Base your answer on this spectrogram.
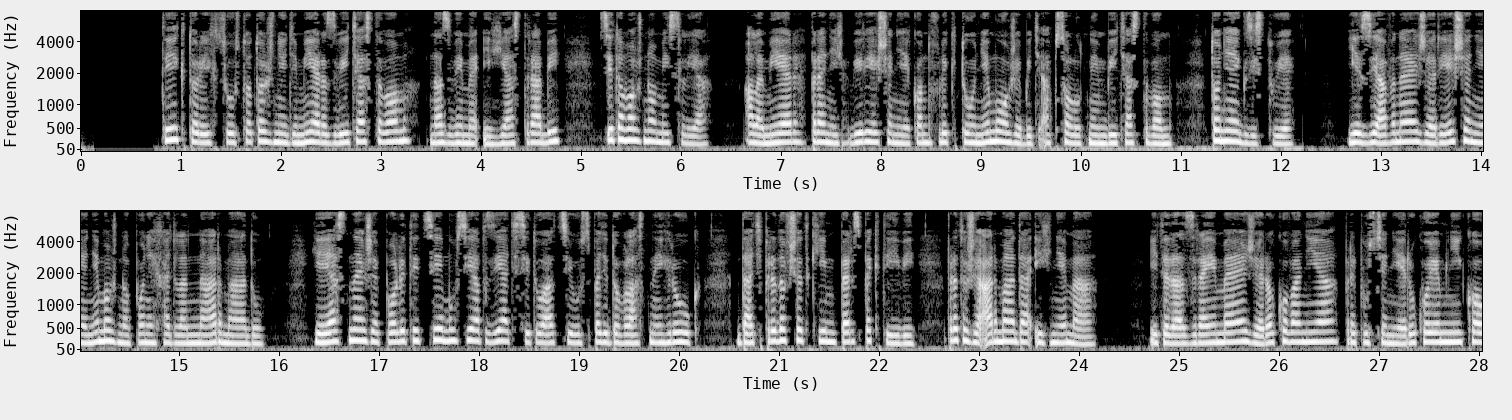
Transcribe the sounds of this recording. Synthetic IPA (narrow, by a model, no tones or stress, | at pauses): t̪iːkt̪ɔɾiːxt͡suːst̪ɔt̪ɔʒɲiɟmɪɛɾzʋiːcast̪ʋɔmnazʋiːmɛʔiɣjast̪ɾabisit̪ɔmɔʒnɔmislɪa | ʔalɛmɪɛɾpɾɛɲiɣʋiɾɪɛʃɛɲɪɛkɔnflikt̪uɲɛmʊɔʒɛbiɟa̰psɔlut̪niːmʋiːcast̪ʋɔmt̪ɔɲɛːɡzist̪ujɛ | jɛzjaʋnɛːʒɛɾɪɛʃɛɲɪɛɲɛmɔʒnɔpɔɲɛxaɟlɛnːaːɾmaːd̪u | jɛjasnɛːʒɛpɔlit̪it͡simusɪavzɪjacsit̪uaːt͡siuspɛɟd̪ɔʋlast̪niːɣɾuːkd̪acpɾɛd̪ɔfʃɛt̪kiːmpɛɾspɛkt̪iːʋipɾɛt̪ɔʒɛʔa̰ɾmaːd̪aʔiɣɲɛmaː | jɛt̪ɛd̪azɾɛjmɛːʒɛɾɔkɔʋaɲɪapɾɛpuscɛɲɪɛɾukɔjɛmɲiːkɔ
